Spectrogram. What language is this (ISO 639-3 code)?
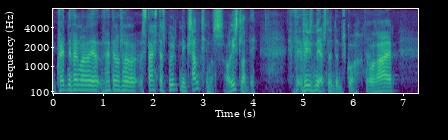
isl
